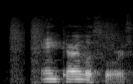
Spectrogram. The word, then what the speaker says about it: Ankylosaurus: Ankylosaurus. Okay, Ankylosaurus.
